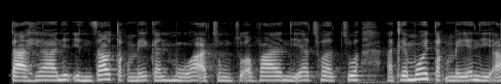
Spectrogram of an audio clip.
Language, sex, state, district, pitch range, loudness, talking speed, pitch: Mizo, female, Mizoram, Aizawl, 180-200 Hz, -18 LUFS, 300 wpm, 190 Hz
